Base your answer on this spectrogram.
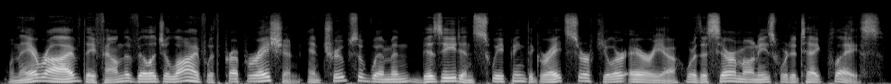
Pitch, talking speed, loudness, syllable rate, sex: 120 Hz, 190 wpm, -18 LUFS, 5.7 syllables/s, male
